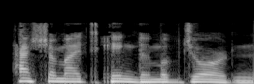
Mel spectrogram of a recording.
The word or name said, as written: Hashemite Kingdom of Jordan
